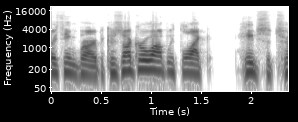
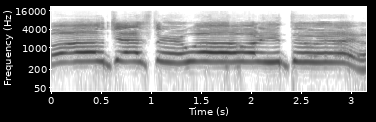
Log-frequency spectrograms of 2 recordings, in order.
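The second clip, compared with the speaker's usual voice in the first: mock very high, slow, spaced-out stoned drawl; 13 semitones higher than usual. Retelling how a happy viewer greeted jester: imitating a stoned person. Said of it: "I swear he was baked as shit".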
